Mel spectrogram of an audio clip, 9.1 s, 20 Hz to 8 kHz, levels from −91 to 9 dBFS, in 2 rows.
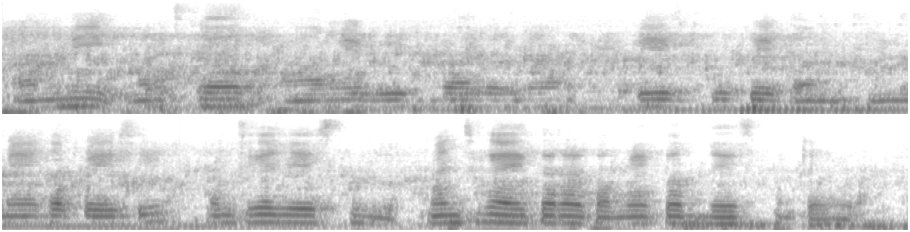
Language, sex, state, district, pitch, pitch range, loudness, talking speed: Telugu, male, Andhra Pradesh, Krishna, 145 Hz, 135-155 Hz, -41 LUFS, 95 wpm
